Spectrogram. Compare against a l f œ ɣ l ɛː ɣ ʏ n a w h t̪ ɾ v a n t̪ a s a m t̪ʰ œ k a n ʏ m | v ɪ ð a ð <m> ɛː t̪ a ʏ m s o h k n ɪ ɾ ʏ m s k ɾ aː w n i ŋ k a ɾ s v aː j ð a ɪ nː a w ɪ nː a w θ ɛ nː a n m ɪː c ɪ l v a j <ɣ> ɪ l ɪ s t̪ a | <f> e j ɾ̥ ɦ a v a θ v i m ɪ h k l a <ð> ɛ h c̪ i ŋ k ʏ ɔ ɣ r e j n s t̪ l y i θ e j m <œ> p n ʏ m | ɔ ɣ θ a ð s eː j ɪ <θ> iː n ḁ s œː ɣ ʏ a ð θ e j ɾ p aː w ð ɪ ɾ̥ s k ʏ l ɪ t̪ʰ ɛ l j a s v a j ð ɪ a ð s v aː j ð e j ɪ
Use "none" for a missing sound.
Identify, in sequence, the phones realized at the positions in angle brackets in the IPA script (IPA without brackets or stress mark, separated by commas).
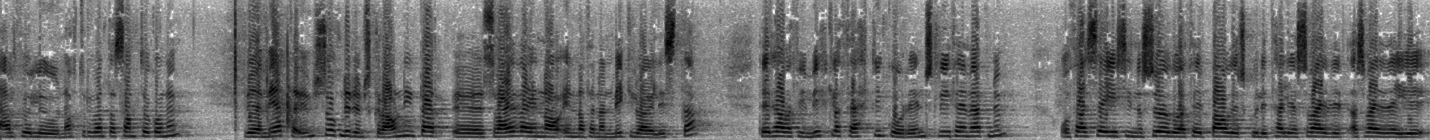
m, ɣ, θ, θ, ɛ, s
